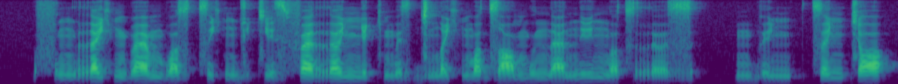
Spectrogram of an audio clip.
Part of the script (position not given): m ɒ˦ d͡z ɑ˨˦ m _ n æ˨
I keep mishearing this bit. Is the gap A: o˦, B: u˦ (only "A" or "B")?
B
